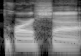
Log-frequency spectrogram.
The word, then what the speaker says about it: Porsche: Tyler said it's pronounced Porsche.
